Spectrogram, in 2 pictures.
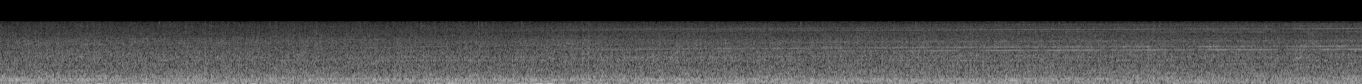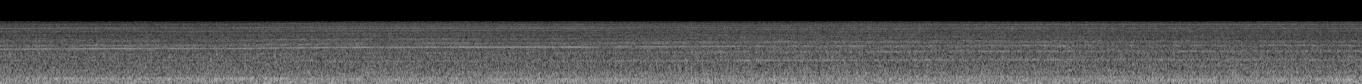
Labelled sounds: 12.0	12.5	killer whale, southern resident, 1.7 to 3.0 kHz
12.9	14.2	killer whale, southern resident, 1.0 to 3.1 kHz

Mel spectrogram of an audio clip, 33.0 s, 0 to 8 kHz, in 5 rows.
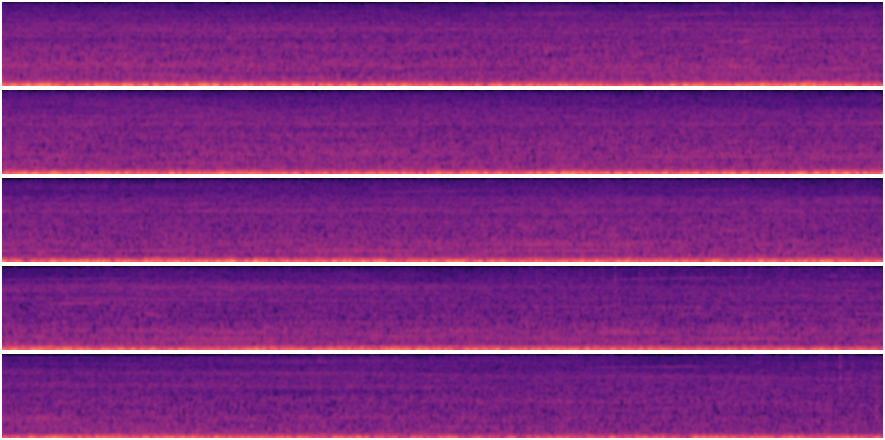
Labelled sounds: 4.7	5.3	killer whale, 4.5 to 5.2 kHz

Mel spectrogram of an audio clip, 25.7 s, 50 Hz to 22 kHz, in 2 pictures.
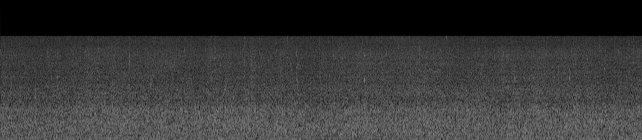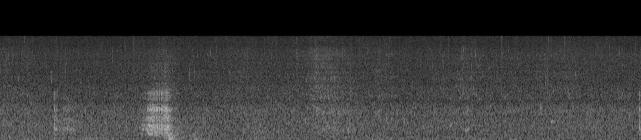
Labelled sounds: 15.8	16.1	croaking sound likely from a nearby submerged object, 0.84 to 1.6 kHz

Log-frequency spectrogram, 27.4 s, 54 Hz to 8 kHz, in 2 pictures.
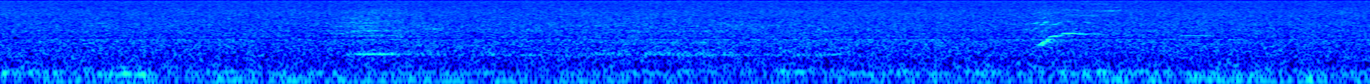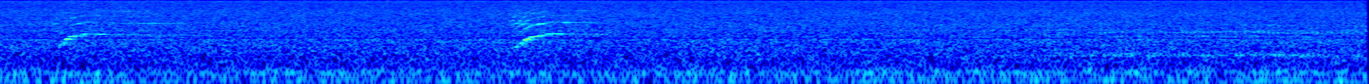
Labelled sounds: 10.5	11.2	humpback whale, 0.80 to 6.2 kHz
11.8	12.1	humpback whale, 0.93 to 0.99 kHz
14.4	15.4	humpback whale, 0.80 to 2.0 kHz
19.0	19.6	humpback whale, 0.80 to 2.2 kHz

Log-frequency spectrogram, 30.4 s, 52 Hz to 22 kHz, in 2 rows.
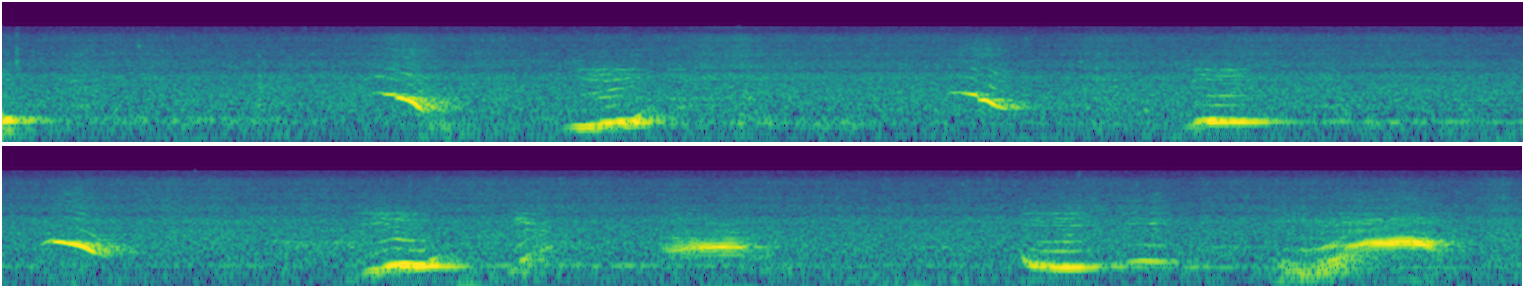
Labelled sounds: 5.7	6.4	humpback whale, 1.1 to 1.3 kHz
12.0	12.4	humpback whale, 1.1 to 1.2 kHz
18.8	19.3	humpback whale, 0.88 to 1.4 kHz
25.4	26.0	humpback whale, 1.1 to 1.3 kHz

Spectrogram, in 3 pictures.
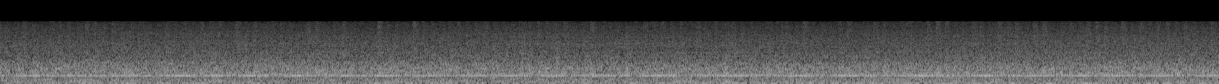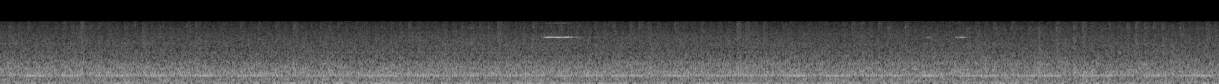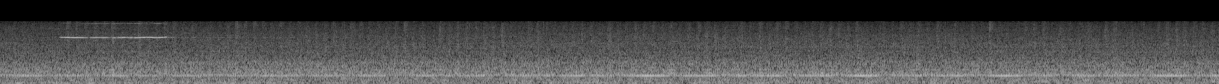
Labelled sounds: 17.4	18.1	vessel noise, 3.3 to 7.3 kHz
21.3	22.0	vessel noise, 3.2 to 3.7 kHz
24.9	26.2	vessel noise, 3.1 to 7.3 kHz

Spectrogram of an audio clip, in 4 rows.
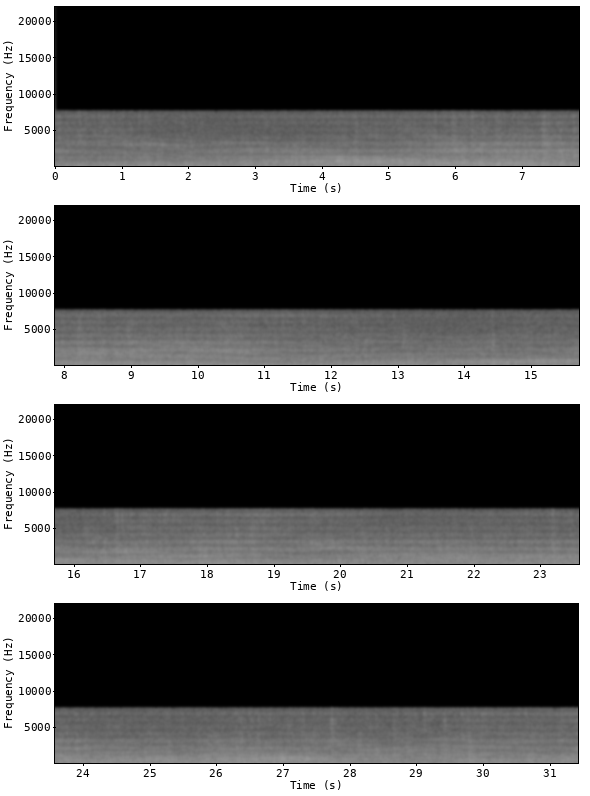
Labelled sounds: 9.2	9.6	vessel noise, 2.6 to 2.8 kHz
11.5	11.8	vessel noise, 2.7 to 2.9 kHz
13.1	13.4	vessel noise, 1.6 to 1.8 kHz
17.4	17.7	vessel noise, 1.0 to 1.5 kHz
24.9	25.1	vessel noise, 1.6 to 1.8 kHz
27.0	27.3	vessel noise, 0.83 to 1.1 kHz
28.2	28.5	vessel noise, 1.8 to 1.9 kHz

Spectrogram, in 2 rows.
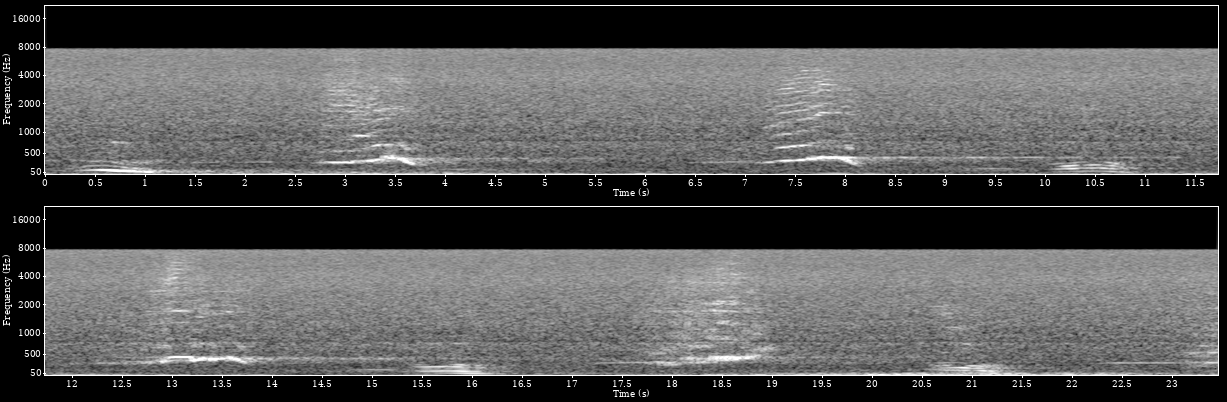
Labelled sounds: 2.9	3.1	humpback whale, 1.9 to 2.0 kHz
7.3	7.9	humpback whale, 1.3 to 2.8 kHz
8.3	8.9	humpback whale, 1.5 to 2.0 kHz
12.9	13.2	humpback whale, 1.7 to 1.9 kHz
19.3	19.6	humpback whale, 2.0 to 2.2 kHz

